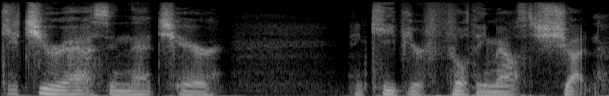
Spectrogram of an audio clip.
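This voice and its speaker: In a put-on character voice, a man sounds wheezy at a fairly low pitch. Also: fairly slow pace. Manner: sneering, hostile.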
